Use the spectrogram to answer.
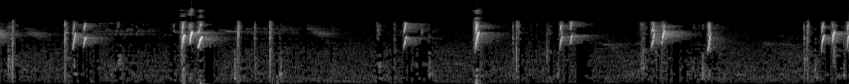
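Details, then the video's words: A lively run of European goldfinch chirps: bright, sharp notes in frequent clusters, some twittering and overlapping, with only brief pauses between groups. "بتبتات طائر الحسون"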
